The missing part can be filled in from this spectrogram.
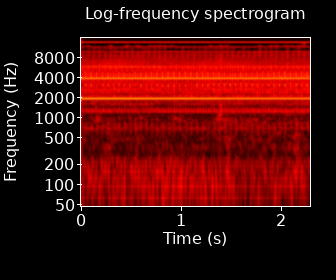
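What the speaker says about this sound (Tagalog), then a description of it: "Ito naman yung spin timer natin." A purely mechanical spin timer rings out with a steady, sustained high-pitched alarm tone that continues unbroken, loud and close, with no talking.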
